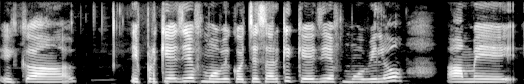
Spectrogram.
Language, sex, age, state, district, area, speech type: Telugu, female, 18-30, Telangana, Hyderabad, rural, spontaneous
